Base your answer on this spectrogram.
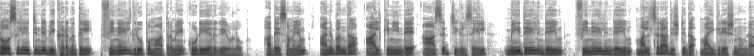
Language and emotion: Malayalam, neutral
